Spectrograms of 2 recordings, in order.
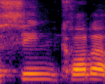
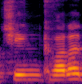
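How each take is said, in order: First: The name begins with an 's' sound. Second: The name begins with a 'ch' sound. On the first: "either Sin Cotter or Chin Cotter, depending where you come from" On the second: "depending where you come from"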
